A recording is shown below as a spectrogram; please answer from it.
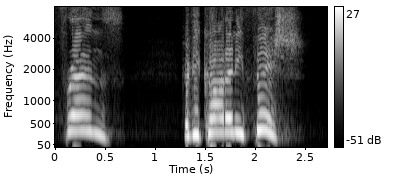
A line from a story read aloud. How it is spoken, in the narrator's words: a stranger called out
